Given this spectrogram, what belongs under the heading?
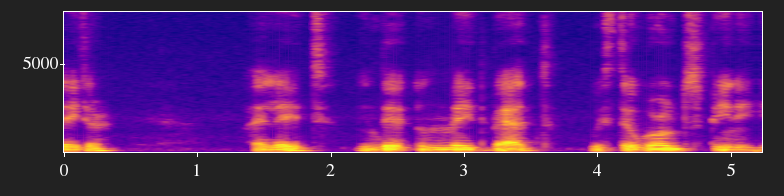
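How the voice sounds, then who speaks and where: A soft-spoken man talks at a very slow pace with a fairly low pitch. His voice is somewhat breathy and his intonation is monotone and flat. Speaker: ASMR content creator. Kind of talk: ASMR soft-spoken story reading.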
